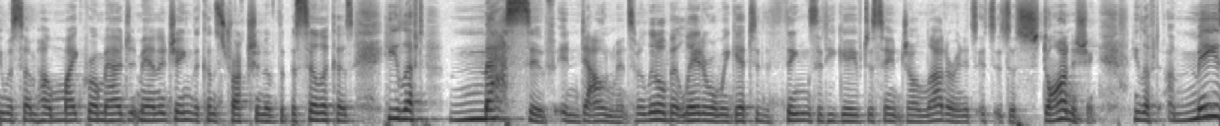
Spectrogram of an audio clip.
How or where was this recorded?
live audience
